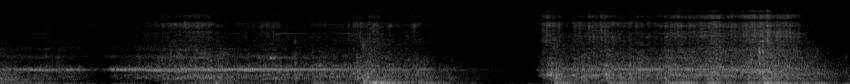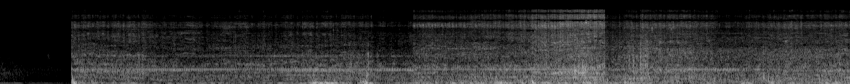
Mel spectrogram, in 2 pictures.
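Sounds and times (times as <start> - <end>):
electric motor whining: 9.2 - 17.0.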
